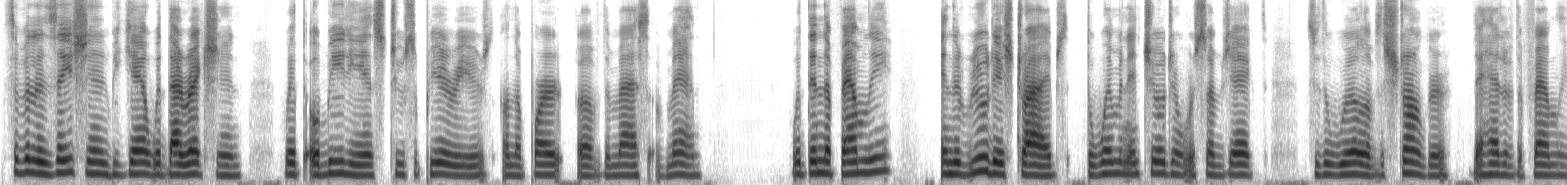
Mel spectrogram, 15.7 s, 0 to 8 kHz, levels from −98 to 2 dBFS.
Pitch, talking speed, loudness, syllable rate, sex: 175 Hz, 155 wpm, -20 LUFS, 5.0 syllables/s, female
